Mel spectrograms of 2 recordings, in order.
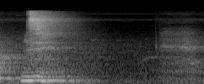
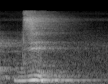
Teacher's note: It's voiced palato-alveolar. Voiced palato-alveolar.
